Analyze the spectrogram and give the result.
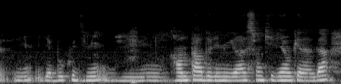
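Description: A woman's medium-pitched, monotone, flat delivery amid noticeable background noise. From France; southwest France. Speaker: podcast host and interviewer. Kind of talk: casual interview. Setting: at the guest's apartment.

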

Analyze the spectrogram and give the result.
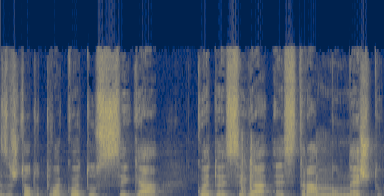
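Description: A man with a plain, everyday voice speaks at a moderate pace, his fairly high pitch showing ordinary variation. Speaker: podcast host. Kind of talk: political interview.

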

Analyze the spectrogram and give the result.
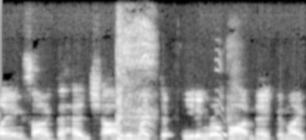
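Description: Reading aloud in a natural voice

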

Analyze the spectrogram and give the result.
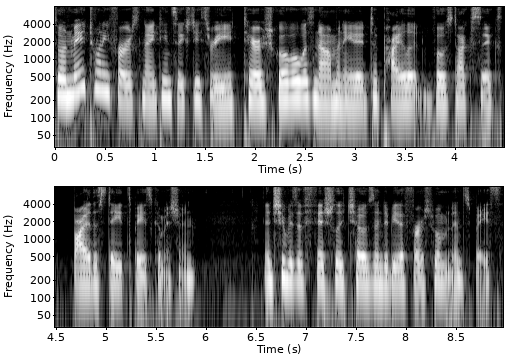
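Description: Over a silent background in a very clean recording, a woman talks at a very fast pace with ordinary pitch variation. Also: fairly low pitch for a woman. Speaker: podcast host. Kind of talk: casual chat.

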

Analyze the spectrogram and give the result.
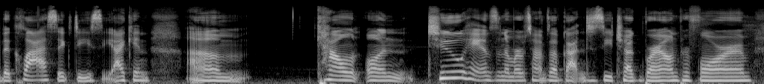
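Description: An American accent marks this woman's unremarkable speaking voice at a moderate pace. The recording is very clean, with a silent background. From Washington, D.C. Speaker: artist and storyteller. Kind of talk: interview.

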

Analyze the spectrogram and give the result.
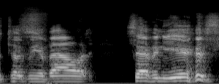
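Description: A man with a fairly high-pitched voice speaks in a New York accent. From Brooklyn, New York. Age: 40s. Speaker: calisthenics trainer and author. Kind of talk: podcast interview. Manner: animated.

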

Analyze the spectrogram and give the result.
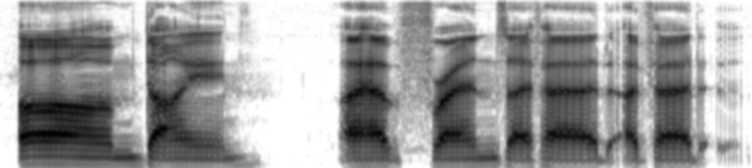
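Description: A man speaks very slowly with a New York accent. His pitch is fairly low and his intonation fairly even. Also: very clean recording, silent background. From New York, Queens. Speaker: comedian. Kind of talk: casual chat.

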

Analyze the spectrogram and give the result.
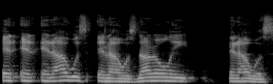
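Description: A man speaks with a New York accent. His pitch is fairly high, with ordinary variation. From New York City. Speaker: business commentator and adjunct professor. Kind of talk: interview storytelling.

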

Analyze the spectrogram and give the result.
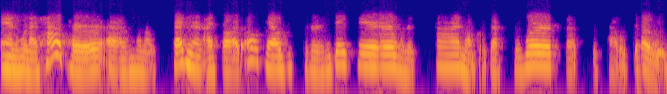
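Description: A woman with an American accent and an ordinary speaking voice, medium pitch and ordinary pitch variation, at a fairly quick pace with big swings in loudness. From Long Beach, California. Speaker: postpartum doula. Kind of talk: casual interview chat.

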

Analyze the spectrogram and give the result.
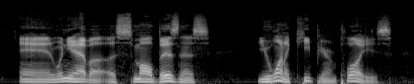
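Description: Over a quiet background, a man with a plain, everyday voice talks at a medium pitch and a moderate pace, with ordinary pitch variation and a dry, close sound with no echo. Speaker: financial advisor. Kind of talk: radio talk show. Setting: radio studio.

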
